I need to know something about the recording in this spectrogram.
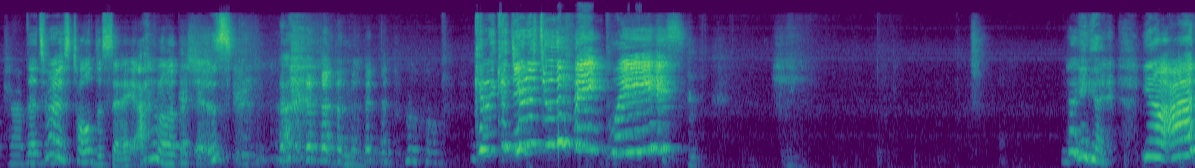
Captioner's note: laughter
